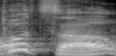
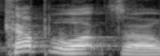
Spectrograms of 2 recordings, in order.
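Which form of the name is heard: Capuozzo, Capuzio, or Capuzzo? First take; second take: Capuzzo; Capuozzo. First: The name is said with a 'u' sound, three syllables. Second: The name is said with a 'uo' sound, four syllables. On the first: The speaker calls it wrong. "as far as I'm aware, the incorrect one" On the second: The speaker calls it right. "as far as I'm aware, is the correct one"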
